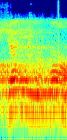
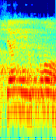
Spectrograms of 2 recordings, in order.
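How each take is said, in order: Both takes have the same delivery.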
